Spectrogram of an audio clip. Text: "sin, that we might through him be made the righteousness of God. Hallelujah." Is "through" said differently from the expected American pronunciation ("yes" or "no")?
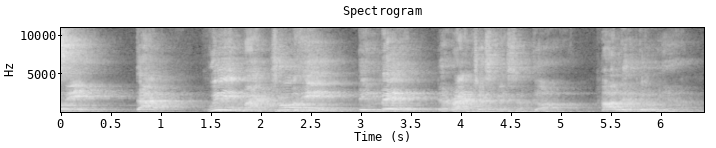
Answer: yes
